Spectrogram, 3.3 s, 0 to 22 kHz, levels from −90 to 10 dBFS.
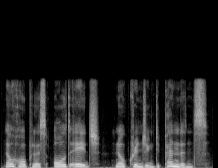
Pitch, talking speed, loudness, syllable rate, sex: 220 Hz, 130 wpm, -15 LUFS, 5.2 syllables/s, female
